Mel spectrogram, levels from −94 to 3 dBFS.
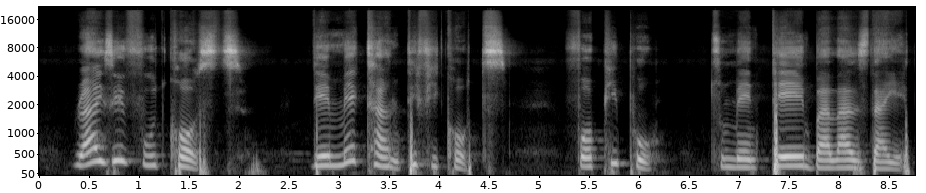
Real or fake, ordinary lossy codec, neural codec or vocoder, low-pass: fake; none; autoencoder, 48 kHz, 128 numbers a frame, DAC-VAE, trained on Japanese speech; none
